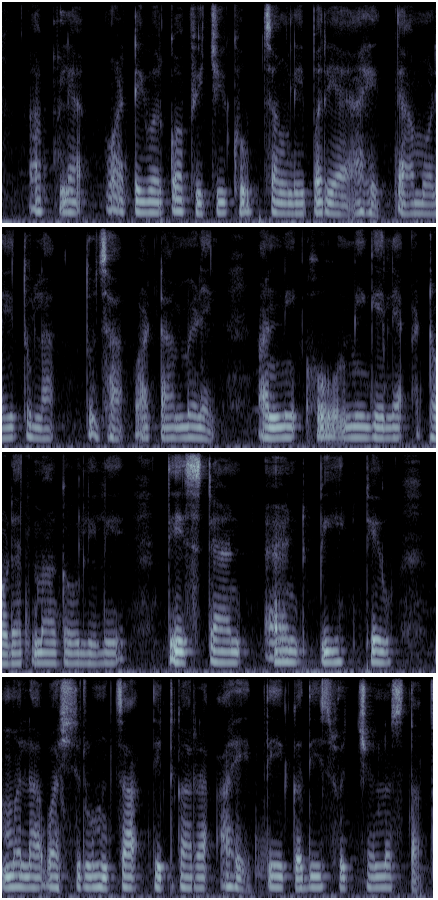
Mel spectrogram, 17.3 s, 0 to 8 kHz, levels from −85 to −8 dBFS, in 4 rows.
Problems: background sounds at intervals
